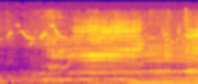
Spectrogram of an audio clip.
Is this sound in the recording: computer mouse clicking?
no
